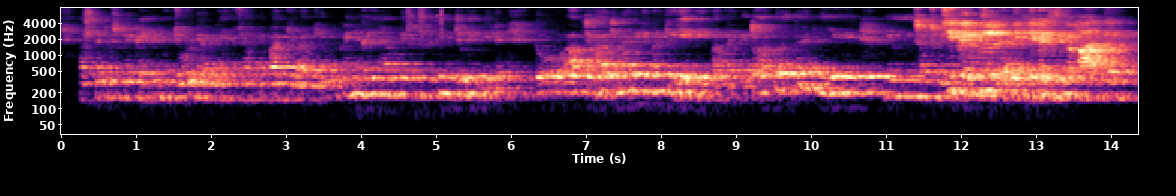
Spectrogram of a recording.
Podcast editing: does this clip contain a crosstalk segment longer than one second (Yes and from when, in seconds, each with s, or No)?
Yes, from 11.8 s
